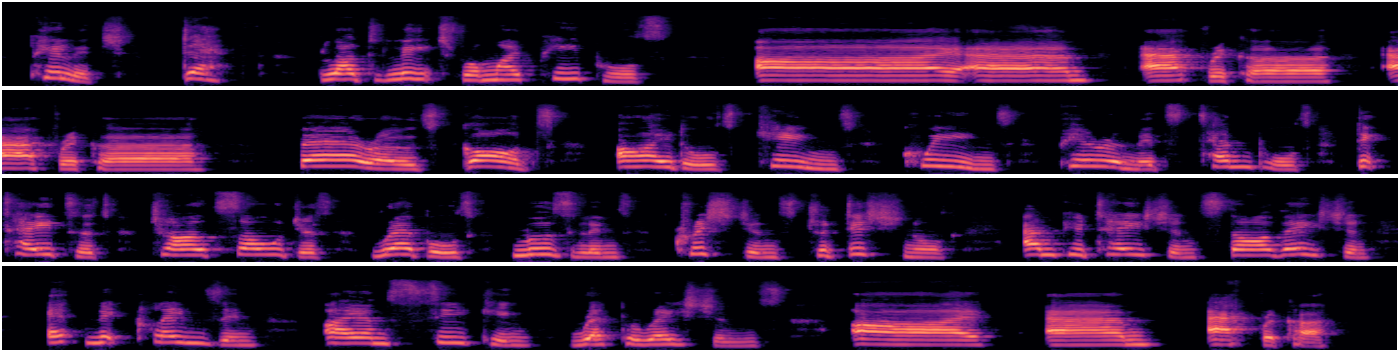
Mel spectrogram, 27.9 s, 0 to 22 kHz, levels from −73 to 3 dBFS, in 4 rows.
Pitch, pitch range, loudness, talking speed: 225 Hz, 175-270 Hz, -20 LUFS, 75 wpm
